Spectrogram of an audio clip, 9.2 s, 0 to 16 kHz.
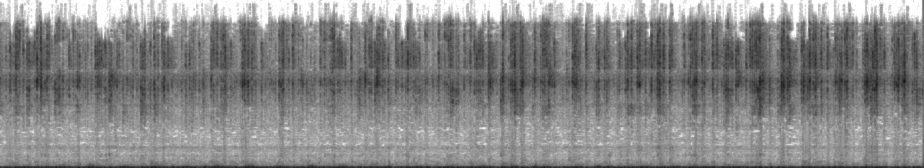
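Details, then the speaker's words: Warm Fox Body V8, mostly stock with a B cam, Flowmasters and chopped exhaust, idle fuel trims near zero: a deep, loping idle at about three pulses a second, steady underneath. A normal lumpy cam idle. "it's a pretty much stock motor with a B cam guys when I hear it sounds a little lumpy to me but this is a like a B cam of flowmasters and chopped off exhaust the axle"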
